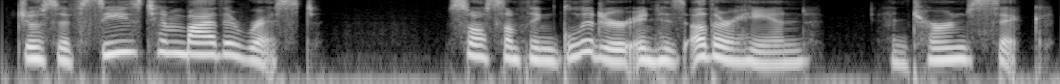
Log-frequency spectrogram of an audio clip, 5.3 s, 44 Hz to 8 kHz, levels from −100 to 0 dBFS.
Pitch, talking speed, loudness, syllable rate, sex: 220 Hz, 180 wpm, -18 LUFS, 5.5 syllables/s, female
